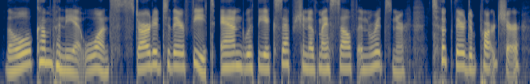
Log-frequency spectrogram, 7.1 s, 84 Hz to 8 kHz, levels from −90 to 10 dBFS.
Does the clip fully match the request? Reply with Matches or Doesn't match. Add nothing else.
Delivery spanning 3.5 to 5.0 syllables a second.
Matches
